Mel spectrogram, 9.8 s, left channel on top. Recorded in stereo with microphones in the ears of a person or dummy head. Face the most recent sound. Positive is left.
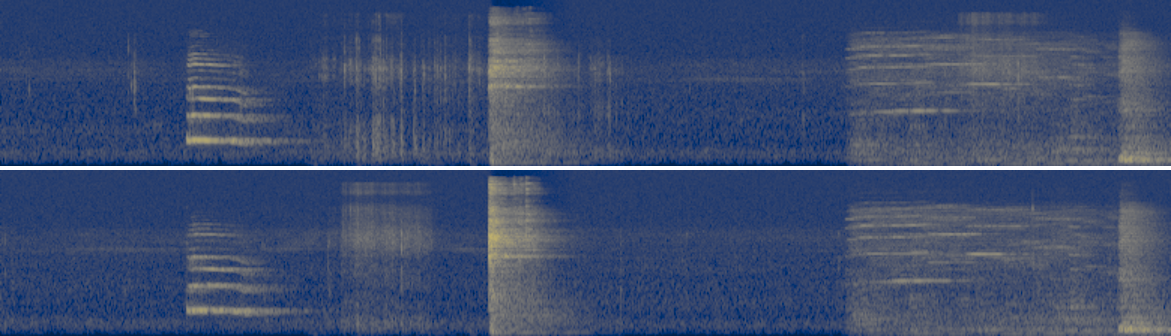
turn(degrees=-20)  # may be behind; listen again after turning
